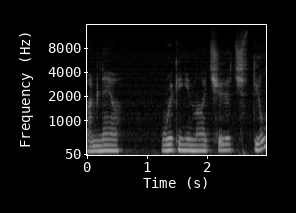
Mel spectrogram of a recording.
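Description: A woman with an Australian accent speaks at a very slow pace in a very deep, low voice. The background is quiet. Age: 70s. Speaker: church volunteer. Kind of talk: testimony. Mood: warm, blessing tone. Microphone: phone near.

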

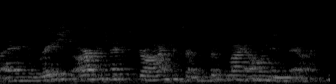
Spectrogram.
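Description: Lively intonation comes at a fairly quick pace, with audible room echo and noticeable background noise. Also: woman. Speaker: World War II shipyard draftsman, park docent. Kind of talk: oral history talk. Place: meeting room. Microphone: camera far.

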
